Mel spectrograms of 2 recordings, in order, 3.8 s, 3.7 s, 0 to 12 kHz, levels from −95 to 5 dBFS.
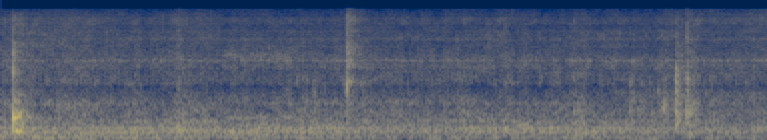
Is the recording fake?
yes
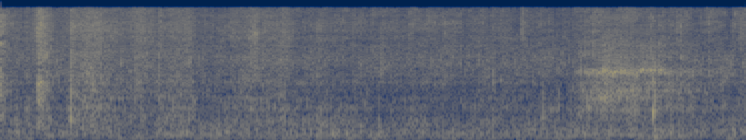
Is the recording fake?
yes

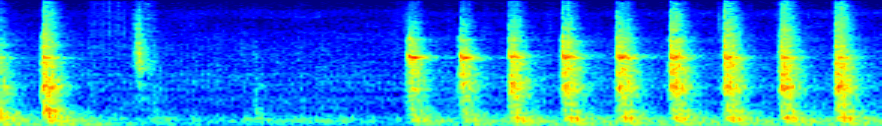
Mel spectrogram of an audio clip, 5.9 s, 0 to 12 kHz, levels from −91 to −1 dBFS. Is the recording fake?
no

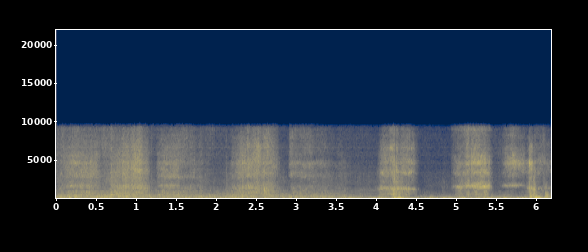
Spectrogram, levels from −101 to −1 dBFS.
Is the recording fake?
yes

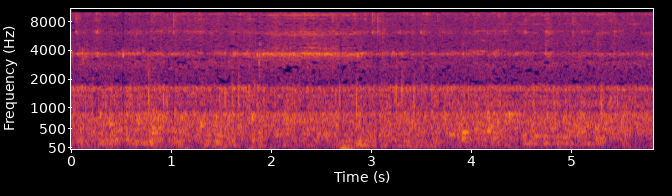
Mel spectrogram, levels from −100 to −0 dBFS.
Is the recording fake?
no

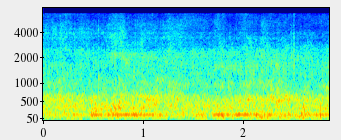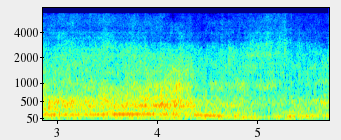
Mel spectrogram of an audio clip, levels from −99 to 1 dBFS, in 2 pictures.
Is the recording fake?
yes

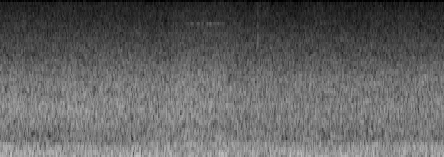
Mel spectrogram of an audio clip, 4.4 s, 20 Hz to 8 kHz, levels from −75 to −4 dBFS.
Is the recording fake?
no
